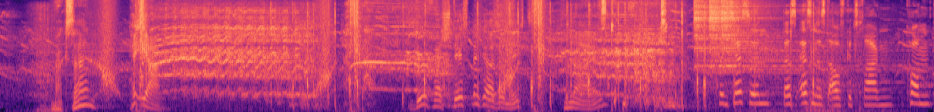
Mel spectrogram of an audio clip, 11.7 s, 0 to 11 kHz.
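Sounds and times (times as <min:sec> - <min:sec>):
horse whinnying: 0:00.3 - 0:09.0
speech: 0:00.7 - 0:02.2, 0:05.2 - 0:11.6.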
